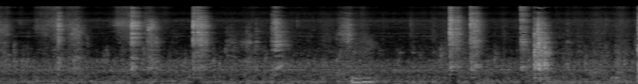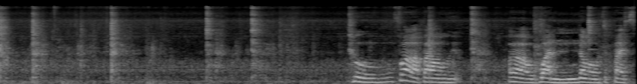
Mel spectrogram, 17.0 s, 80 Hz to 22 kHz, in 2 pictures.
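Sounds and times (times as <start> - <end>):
metal utensils clinking and scraping: 0.8 - 4.0, 14.2 - 16.6.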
